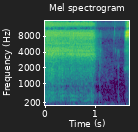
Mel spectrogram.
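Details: Therapist imitating a lateral lisp, with air escaping out the sides of the mouth while a straw is held to closed teeth; lateral lisp (imitated).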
